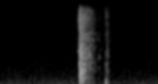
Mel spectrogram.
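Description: Quiet room tone, broken about a second in by one short, breathy puff close to the microphone, followed by a small click.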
